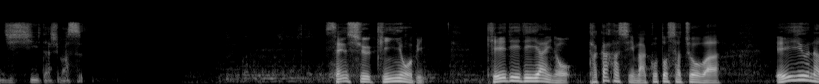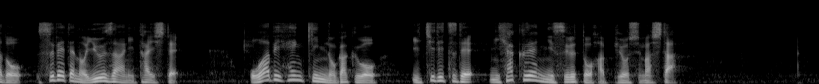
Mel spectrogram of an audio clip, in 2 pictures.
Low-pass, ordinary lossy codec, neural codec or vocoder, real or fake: 7.2 kHz; none; codec, 24 kHz, 3.1 kbps, DualCodec; fake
